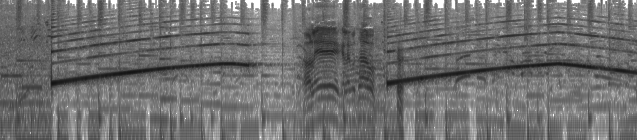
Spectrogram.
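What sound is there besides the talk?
police car siren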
